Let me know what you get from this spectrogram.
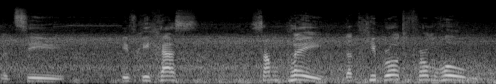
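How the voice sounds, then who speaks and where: A man's voice: high voice, takes it slowly, heavy background noise. An Argentine-accented man, a native Spanish speaker, giving live esports football commentary and repeating short phrases for emphasis at a venue. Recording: live venue with loud background ambience.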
